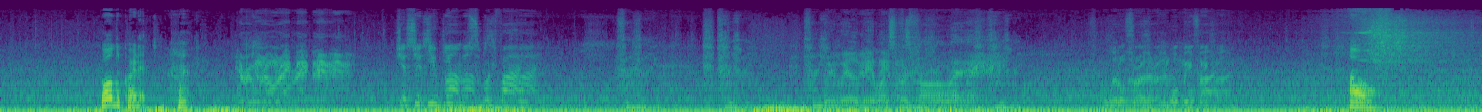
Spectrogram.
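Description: A man speaks urgently and loudly nearby.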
